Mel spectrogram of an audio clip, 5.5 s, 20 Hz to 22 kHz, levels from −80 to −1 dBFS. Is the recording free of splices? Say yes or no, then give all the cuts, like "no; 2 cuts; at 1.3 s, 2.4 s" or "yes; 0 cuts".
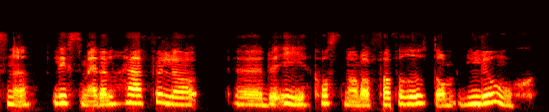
no; 2 cuts; at 3.1 s, 3.9 s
